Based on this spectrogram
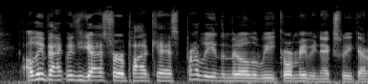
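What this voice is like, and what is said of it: Congested, strained voice. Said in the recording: “my allergies have been killing me this week, so my voice isn't that great”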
